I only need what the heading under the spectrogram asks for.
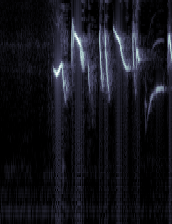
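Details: Sanger delivering its rolling, chattering gacor ngerol song: quick high slurred whistles and clipped chirps, with one lower rising whistle near the end, run together in a rapid lively phrase after a short silence.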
